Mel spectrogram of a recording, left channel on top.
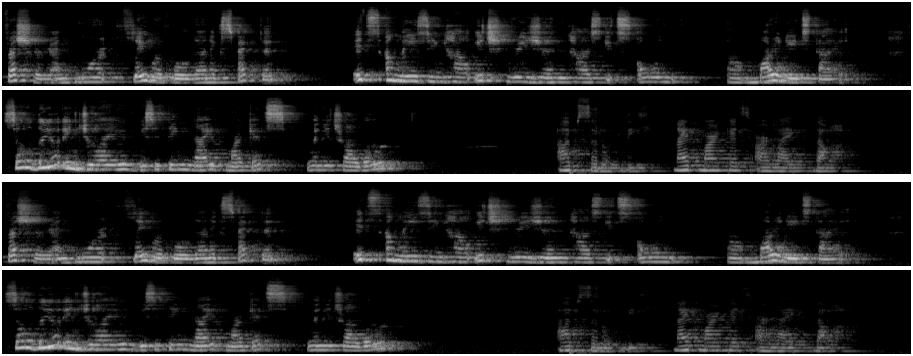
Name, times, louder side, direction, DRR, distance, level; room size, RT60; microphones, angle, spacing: voice 1, 0.1-2.7 3.5-6.7 7.2-8.5 9.1-12.9, left 1 dB, 90° left, -2 dB, 2.8 m, -26 dB
voice 2, 14.6-15.6 15.8-17.5, left 2 dB, 55° left, 3 dB, 2.2 m, -37 dB
19.0 x 15.5 x 4.6 m, 0.68 s
head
